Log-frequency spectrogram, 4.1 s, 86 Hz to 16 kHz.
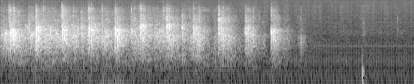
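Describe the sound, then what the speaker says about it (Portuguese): An audience at the Melhores do Brasil 2025 launch ceremony in Belo Horizonte gives a warm round of clapping that holds for about three seconds, then fades quickly into a quiet hall. "Uma salva de palmas."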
